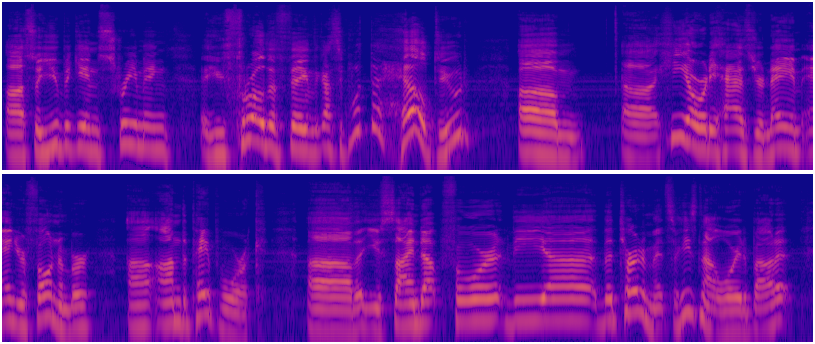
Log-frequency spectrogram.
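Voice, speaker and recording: A man's voice: high voice, brisk, few pauses, sharp tone. A man narrating as game master of a tabletop game, casual with many fillers.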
